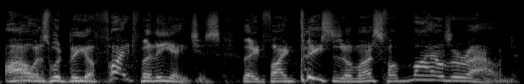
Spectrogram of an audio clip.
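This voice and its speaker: An actor voicing a huge, friendly, blustery stone gargoyle in a video game, with boastful, simple wording and a gravelly voice. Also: male voice, on the high side, very animated, a little slow, full character voice. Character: huge friendly stone gargoyle colossus, blustery, dim, big-hearted protector. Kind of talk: video game character voice lines.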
